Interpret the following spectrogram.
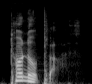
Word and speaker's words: tonoplast: We call it the tonoplast. Tonoplast. So the vacolle is surrounded by a tonoplast. That's the way I pronounce it.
